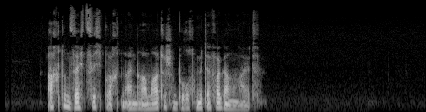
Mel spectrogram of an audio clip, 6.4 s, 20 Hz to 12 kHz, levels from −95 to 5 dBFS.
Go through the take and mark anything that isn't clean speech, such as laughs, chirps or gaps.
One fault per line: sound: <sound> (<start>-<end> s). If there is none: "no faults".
no faults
